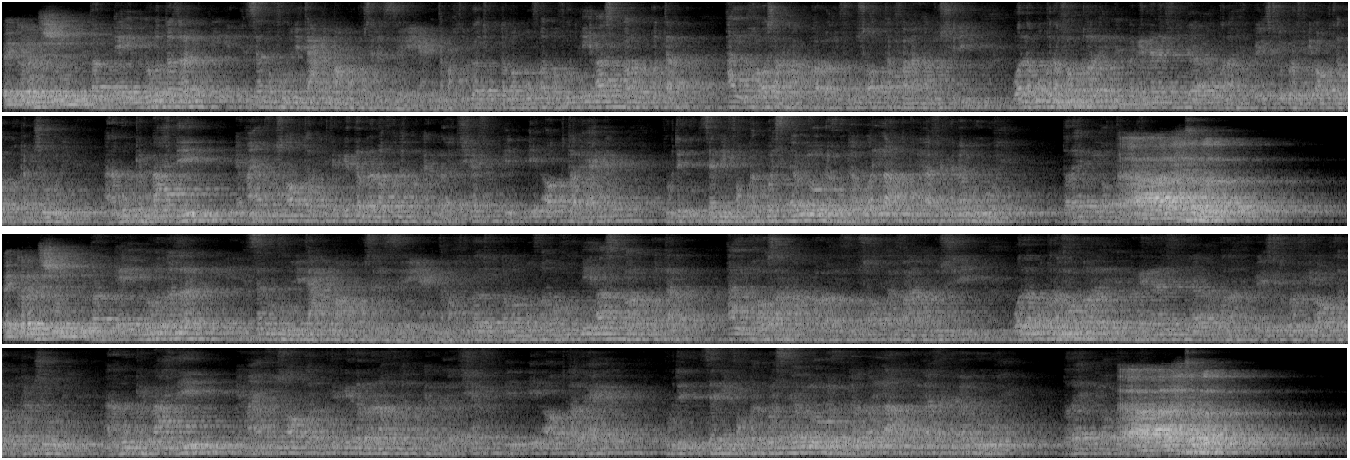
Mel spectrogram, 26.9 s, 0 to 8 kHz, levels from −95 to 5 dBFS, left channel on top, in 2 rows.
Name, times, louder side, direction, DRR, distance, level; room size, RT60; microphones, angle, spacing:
voice 1, 0.0-0.9 10.5-10.7 24.6-25.5, right 1 dB, 20° right, -5 dB, 2.5 m, -26 dB
voice 2, 0.9-6.9 7.2-14.1 14.5-15.5 15.8-19.6 20.1-23.5 24.1-24.9, equal, 55° left, -5 dB, 3.5 m, -34 dB
13.0 x 6.5 x 8.7 m, 2.8 s
head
